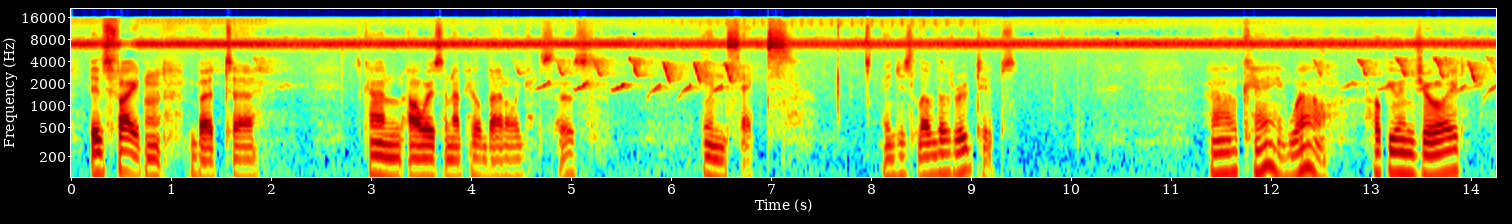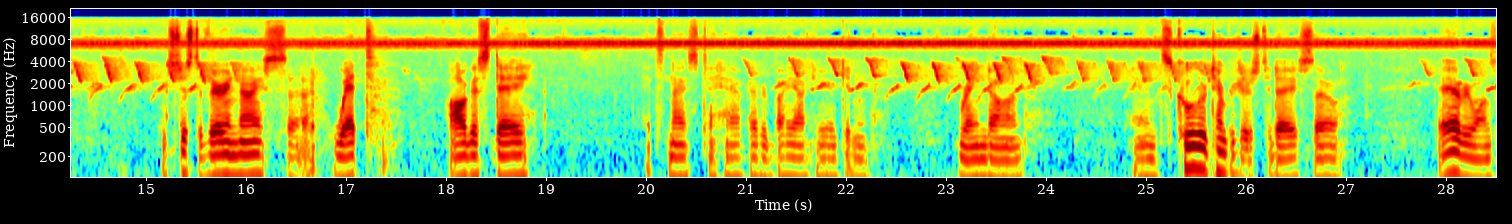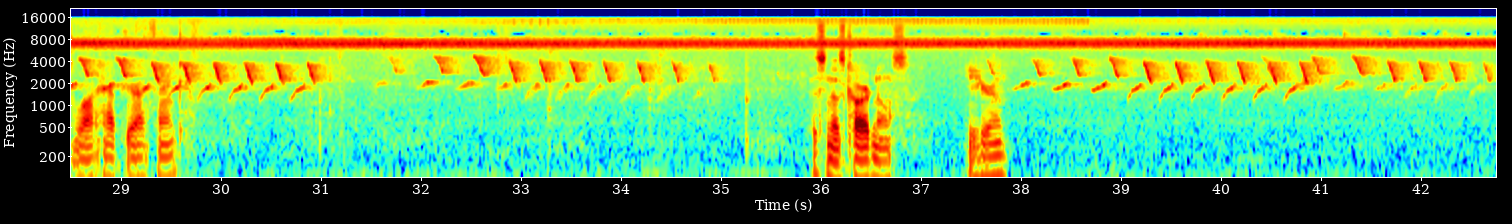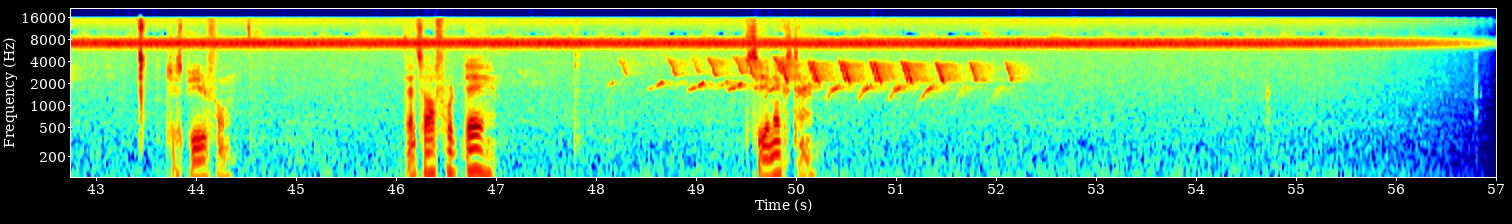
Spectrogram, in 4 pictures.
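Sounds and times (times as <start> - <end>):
high-pitched insect drone: 0.0 - 56.1
bird singing whistled notes: 4.5 - 6.6, 12.4 - 16.0, 21.0 - 25.9, 27.6 - 35.0, 37.8 - 42.8, 48.1 - 52.3.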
